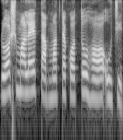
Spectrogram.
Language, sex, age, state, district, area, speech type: Bengali, female, 30-45, West Bengal, South 24 Parganas, rural, read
